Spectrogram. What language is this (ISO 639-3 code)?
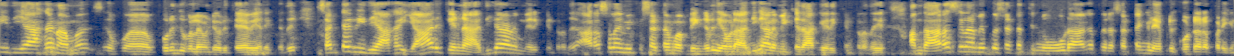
tam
